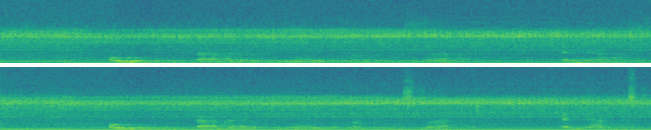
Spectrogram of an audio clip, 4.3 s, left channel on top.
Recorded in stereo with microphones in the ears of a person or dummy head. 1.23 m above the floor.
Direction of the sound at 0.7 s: 30° right (ahead or behind).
